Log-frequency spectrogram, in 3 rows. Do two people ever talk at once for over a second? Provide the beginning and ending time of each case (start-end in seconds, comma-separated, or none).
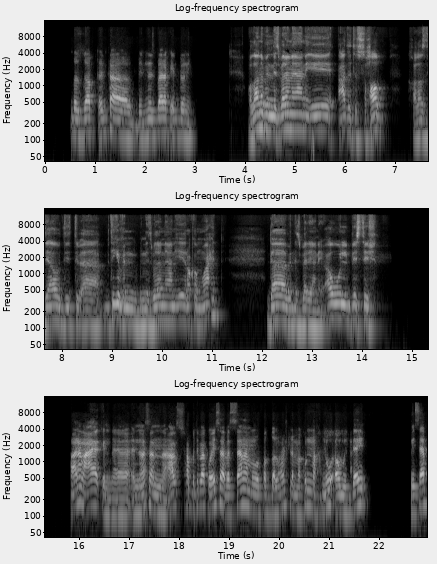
none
